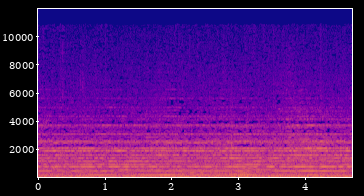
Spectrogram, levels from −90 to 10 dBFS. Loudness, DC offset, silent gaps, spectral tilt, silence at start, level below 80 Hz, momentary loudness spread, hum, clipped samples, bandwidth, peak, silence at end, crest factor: -25 LUFS; under 0.1%; none; -6.5 dB/octave; 0 s; -32 dBFS; 3 LU; none; under 0.1%; 10.5 kHz; -10 dBFS; 0 s; 14 dB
